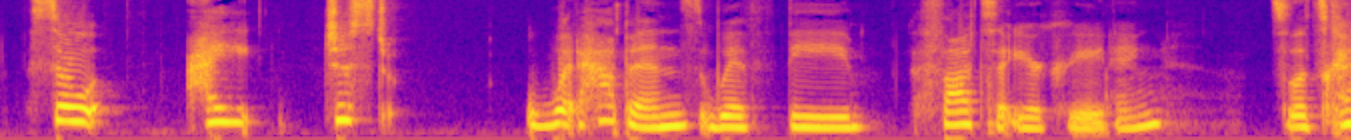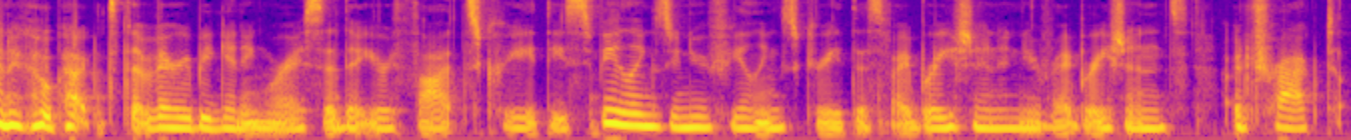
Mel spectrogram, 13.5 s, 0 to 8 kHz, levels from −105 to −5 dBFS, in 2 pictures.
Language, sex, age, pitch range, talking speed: English, female, 20-39, 180-225 Hz, 180 wpm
